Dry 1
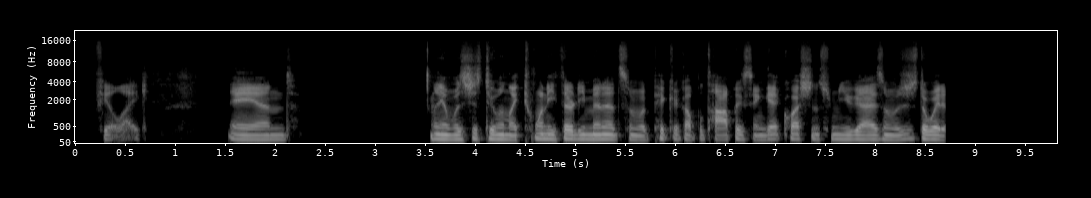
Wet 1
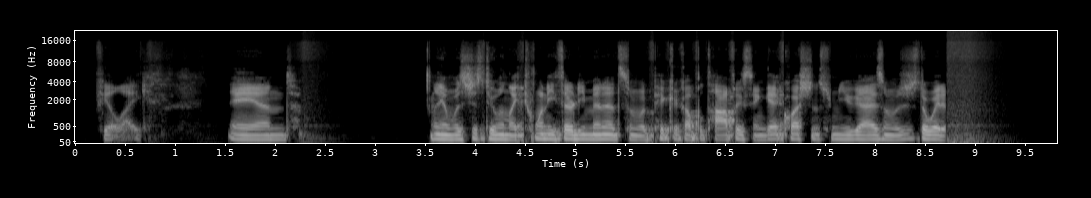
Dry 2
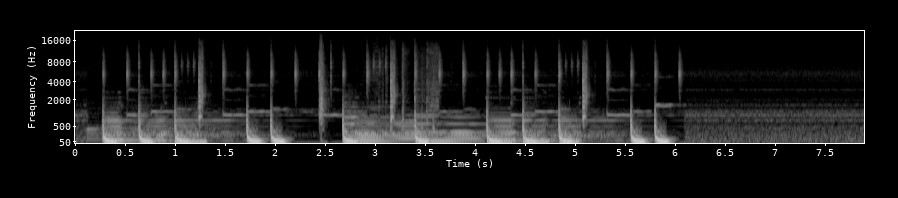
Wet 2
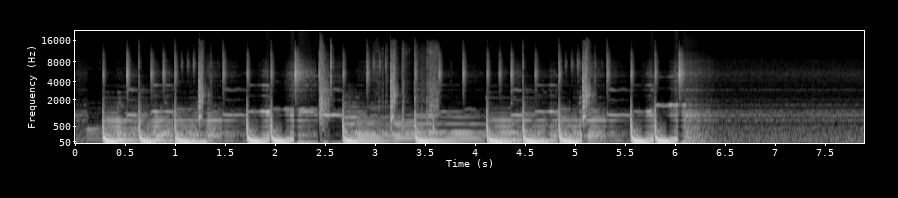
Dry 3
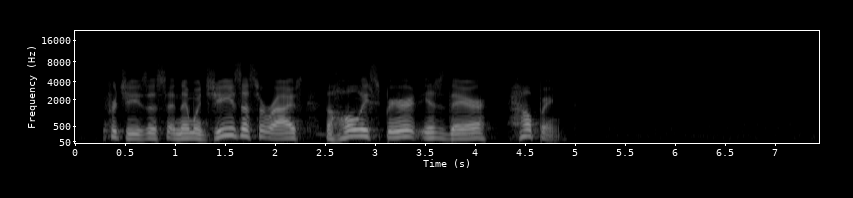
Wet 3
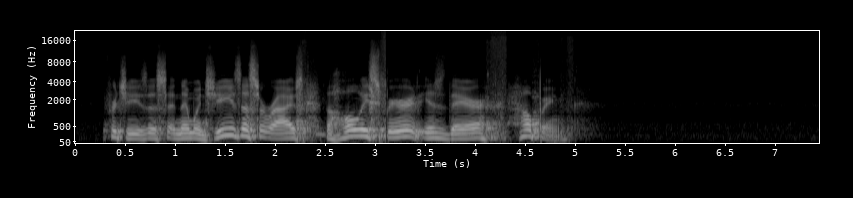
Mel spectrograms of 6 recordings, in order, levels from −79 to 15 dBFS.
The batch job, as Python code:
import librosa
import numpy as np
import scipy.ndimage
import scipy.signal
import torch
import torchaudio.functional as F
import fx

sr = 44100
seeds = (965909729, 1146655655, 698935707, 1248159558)

y = fx.sustainer(x, sr, db_per_s=63.0)
y = y * librosa.db_to_amplitude(6.0)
